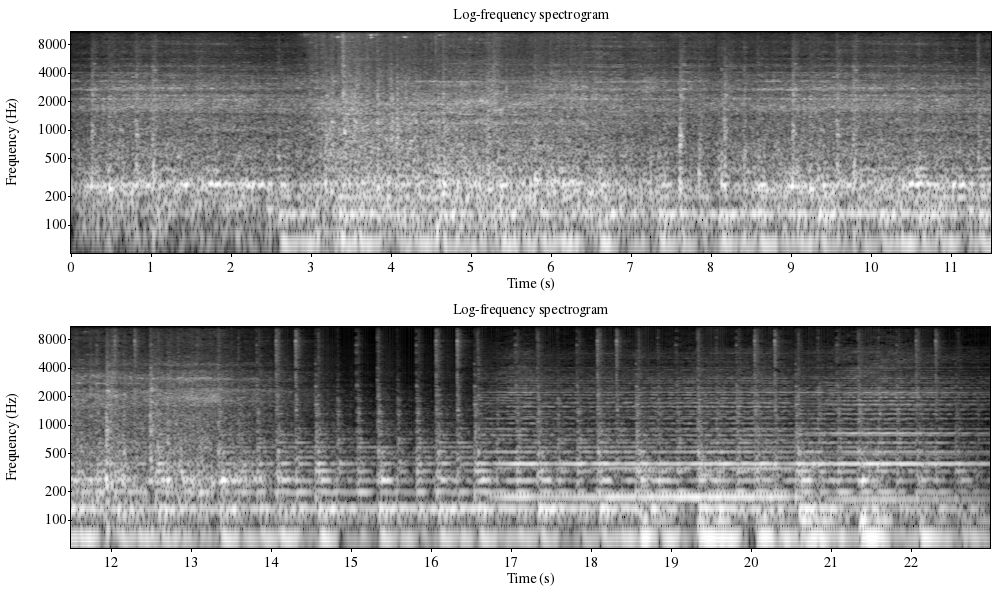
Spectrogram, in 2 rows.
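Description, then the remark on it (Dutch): A train leaving Roermond and passing Geulen rumbles steadily along the rails, its low roar carrying a rhythmic clickety-clack of wheels over track joints, with hissing noise that thins out partway through. “Zondag 28 september 1892 vertrekt vanuit Roermond een trein.”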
